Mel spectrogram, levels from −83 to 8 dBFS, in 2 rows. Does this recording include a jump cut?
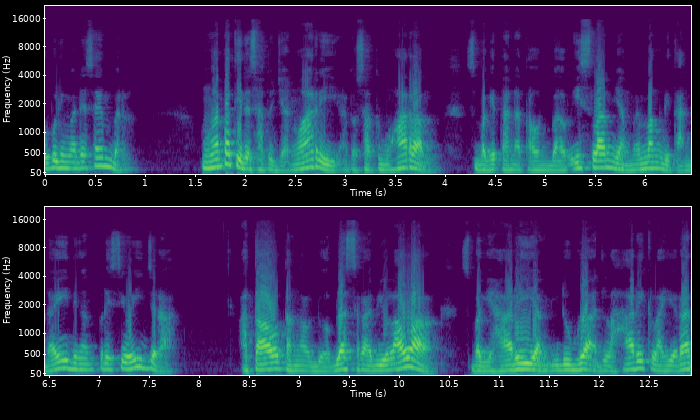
no; 0 cuts

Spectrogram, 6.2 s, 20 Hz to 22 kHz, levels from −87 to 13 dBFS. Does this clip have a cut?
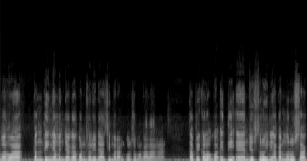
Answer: no; 0 cuts

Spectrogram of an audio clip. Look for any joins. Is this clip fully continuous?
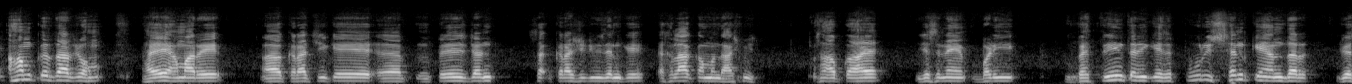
yes; 0 cuts

